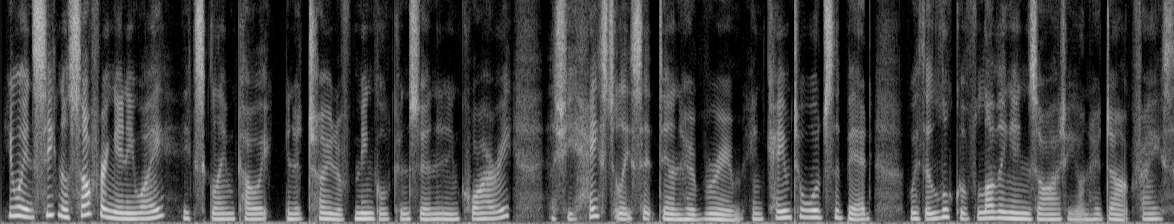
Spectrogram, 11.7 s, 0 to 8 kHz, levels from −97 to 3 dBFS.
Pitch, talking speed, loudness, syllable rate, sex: 215 Hz, 200 wpm, -21 LUFS, 5.1 syllables/s, female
